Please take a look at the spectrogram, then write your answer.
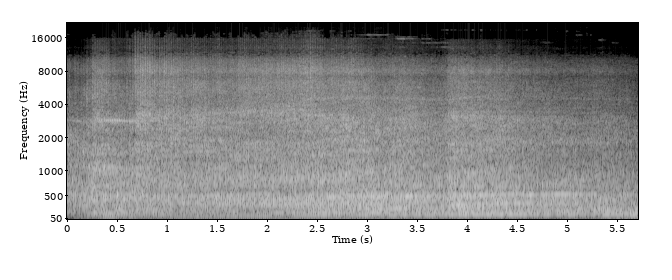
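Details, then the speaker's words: Diesel farm machine idling loud and steady with a raspy, puffing roar: the flexible tube from the turbo to the muffler is broken, leaking smoky exhaust around the engine; a new stainless-steel tube is ordered as the fix. "ing the flexible tube that goes from the turbo to the exhaust man or to the the uh Muffler is broke I got a new tube ordered it's stainless steel we'll replace that flexible tube but right now it's just going to be a little smoky mess around the engine which is fine but yeah sounds a little weird with that thing going"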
